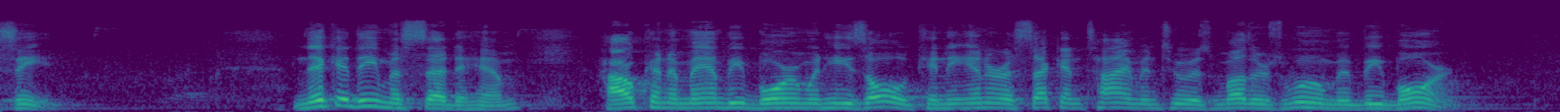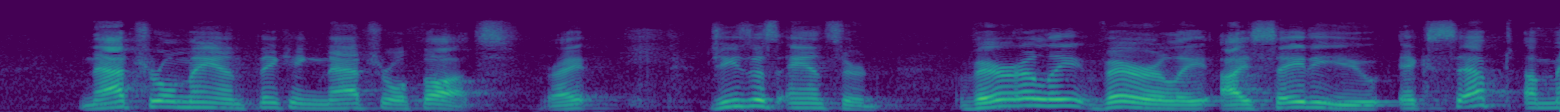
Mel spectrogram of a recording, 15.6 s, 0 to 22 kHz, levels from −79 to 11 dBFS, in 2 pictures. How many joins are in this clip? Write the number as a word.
zero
